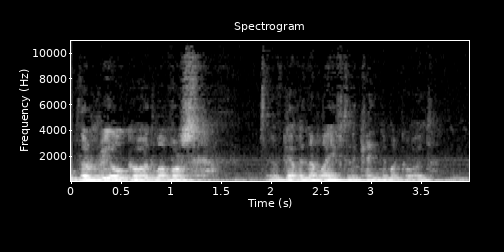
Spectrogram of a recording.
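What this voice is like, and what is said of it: Posh non-Glaswegian British accent. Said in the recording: “You'll notice that I'm not from Glasgow. My accent's much posher.”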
